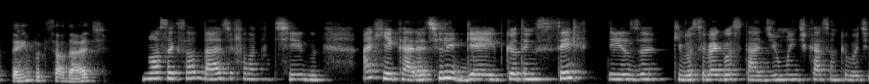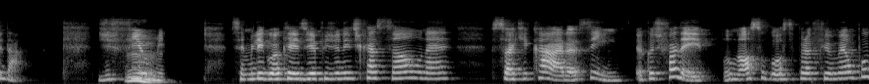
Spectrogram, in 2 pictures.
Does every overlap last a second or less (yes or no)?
yes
